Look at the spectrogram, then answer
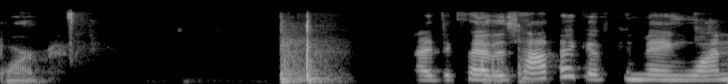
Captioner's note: gavel bangs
